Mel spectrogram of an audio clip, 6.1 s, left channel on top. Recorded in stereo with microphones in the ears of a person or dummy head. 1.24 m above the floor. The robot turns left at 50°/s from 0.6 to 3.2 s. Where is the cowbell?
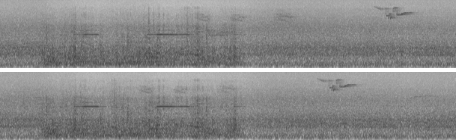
I don't hear a cowbell.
